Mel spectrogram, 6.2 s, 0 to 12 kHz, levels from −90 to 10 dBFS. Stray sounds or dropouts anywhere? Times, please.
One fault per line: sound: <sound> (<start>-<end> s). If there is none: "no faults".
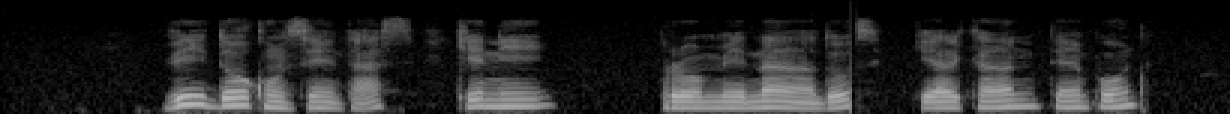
sound: dropout (4.2-4.3 s)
